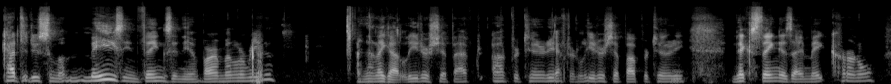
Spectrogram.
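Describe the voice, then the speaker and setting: Words come at a very fast pace with ordinary pitch variation and a dry, close sound with no echo. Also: man, fairly high pitch for a man. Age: 60s. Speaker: career coach and retired Air Force colonel. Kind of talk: casual interview.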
